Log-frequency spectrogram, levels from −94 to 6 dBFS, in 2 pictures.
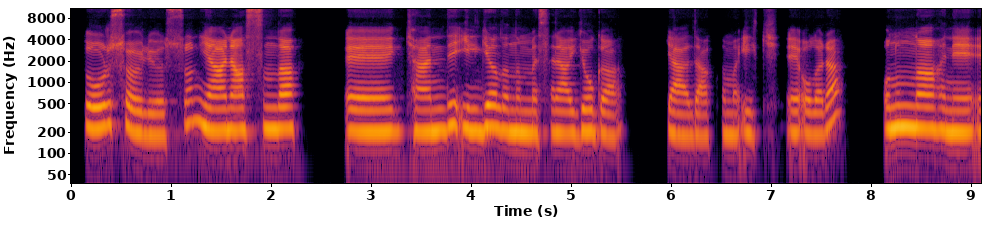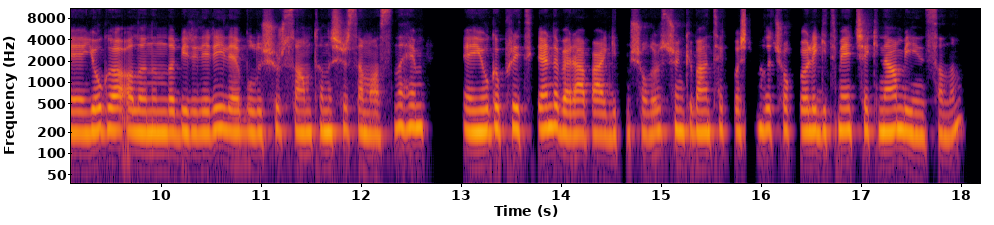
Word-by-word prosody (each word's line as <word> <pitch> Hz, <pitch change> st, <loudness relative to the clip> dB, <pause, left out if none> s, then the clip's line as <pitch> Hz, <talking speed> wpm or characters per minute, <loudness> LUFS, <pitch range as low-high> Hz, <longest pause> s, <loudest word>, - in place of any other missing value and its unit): Doğru 235 Hz, +2 st, +4 dB
söylüyorsun. 195 Hz, +2 st, -2 dB
Yani, 215 Hz, -4 st, +4 dB
aslında, 225 Hz, +1 st, +2 dB, 0.5 s
eee, 205 Hz, 0 st, +3 dB
kendi 205 Hz, +2 st, +1 dB
ilgi 230 Hz, -1 st, +2 dB
alanım, 205 Hz, -3 st, +2 dB
mesela, 195 Hz, 0 st, -2 dB
yoga 200 Hz, -2 st, -2 dB, 0.4 s
geldi 180 Hz, -2 st, -2 dB
aklıma 180 Hz, +1 st, -7 dB
ilk, 195 Hz, 0 st, -8 dB, 0.2 s
eee, 195 Hz, -1 st, -2 dB
olarak. 195 Hz, -, -2 dB, 0.4 s
Onunla, 230 Hz, 0 st, +5 dB
hani, 205 Hz, -2 st, +2 dB
eee, 200 Hz, -1 st, +2 dB
yoga 215 Hz, +1 st, +2 dB
alanında 195 Hz, -1 st, +1 dB
birileriyle 200 Hz, +1 st, 0 dB
buluşursam, 200 Hz, 0 st, -3 dB
tanışırsam 205 Hz, -1 st, -1 dB
aslında 185 Hz, +6 st, -4 dB
hem, 235 Hz, +1 st, 0 dB, 0.4 s
eee, 205 Hz, -2 st, +2 dB
yoga 210 Hz, +2 st, +3 dB
pratiklerine 220 Hz, +1 st, 0 dB
de 230 Hz, -3 st, +1 dB
beraber 185 Hz, -1 st, 0 dB
gitmiş 190 Hz, +2 st, -7 dB
oluruz. 195 Hz, +2 st, -5 dB
Çünkü 210 Hz, -1 st, -2 dB
ben 200 Hz, 0 st, +1 dB
tek 205 Hz, 0 st, -11 dB
başıma 215 Hz, +2 st, -2 dB
da 215 Hz, -, -1 dB
çok, 210 Hz, 0 st, -8 dB
böyle, 205 Hz, 0 st, +3 dB
gitmeye 210 Hz, +1 st, -1 dB
çekinen 210 Hz, 0 st, +1 dB
bir 200 Hz, -, +2 dB
insanım. 185 Hz, +6 st, -5 dB
205 Hz, 140 wpm, -21 LUFS, 195-215 Hz, 0.5 s, Onunla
